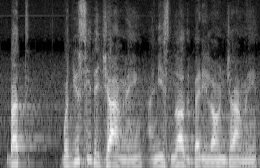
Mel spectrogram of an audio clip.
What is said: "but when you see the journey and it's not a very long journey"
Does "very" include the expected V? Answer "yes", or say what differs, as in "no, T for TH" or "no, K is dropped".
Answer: no, B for V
